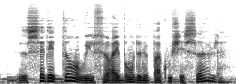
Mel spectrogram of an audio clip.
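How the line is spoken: Dreamy woman's voice. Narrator (French): fit la femme d'un ton rêveur

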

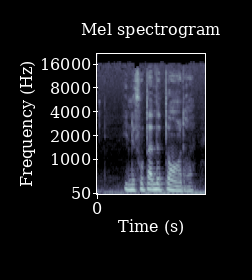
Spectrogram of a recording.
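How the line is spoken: Toneless, blank voice. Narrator (French): dit encore Jansson d'une voix blanche

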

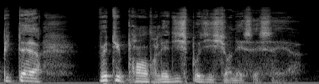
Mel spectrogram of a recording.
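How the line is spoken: Curt, cutting tone. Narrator (French): elle lui déclara d'un ton coupant

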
